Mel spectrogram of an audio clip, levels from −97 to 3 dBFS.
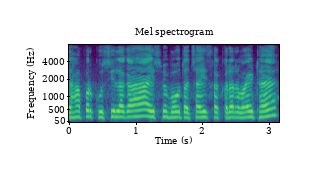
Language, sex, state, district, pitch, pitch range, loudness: Chhattisgarhi, male, Chhattisgarh, Balrampur, 210 Hz, 200-225 Hz, -19 LUFS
